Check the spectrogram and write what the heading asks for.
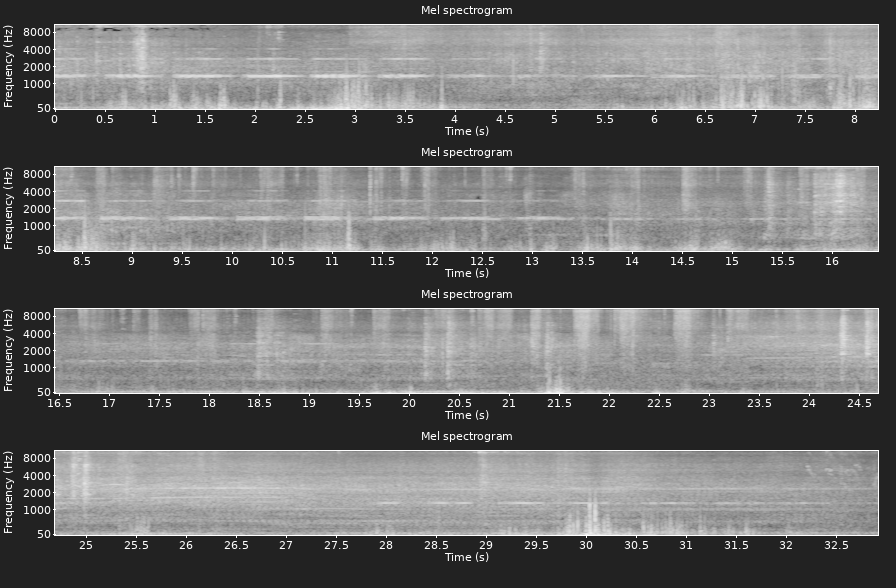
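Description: Backup alarm of a snow-clearing vehicle beeping steadily, fading out about halfway through and faintly back near the end, over wind buffeting the microphone and footsteps crunching in packed snow.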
